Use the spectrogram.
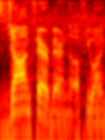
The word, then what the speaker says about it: Fairbairn: Beathard will help the Cardinals VSP can you pronounce the houston kickers full name they're playing dallas his full name though it's it's john Fairbairn though if you want to go John Wesley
